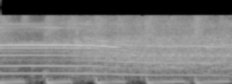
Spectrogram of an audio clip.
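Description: A camel giving one long, drawn-out call that sets in on a rising note, holds, then sinks slowly, over music with a steady beat.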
